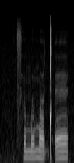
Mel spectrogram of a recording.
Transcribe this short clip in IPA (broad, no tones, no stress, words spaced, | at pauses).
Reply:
t͡sʰəmə mɐ ǃʼɛ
